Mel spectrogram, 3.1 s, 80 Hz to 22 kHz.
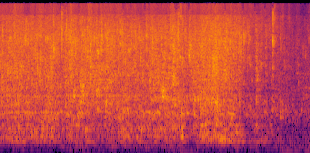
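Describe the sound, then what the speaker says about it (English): A toilet flushes up close with a loud, steady rush of swirling water that tapers off slightly toward the end, with no voices. "take your 5-gallon bucket of water and flush your toilet as needed"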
